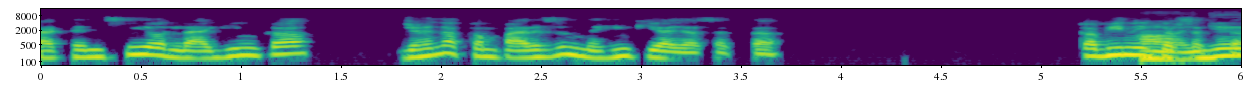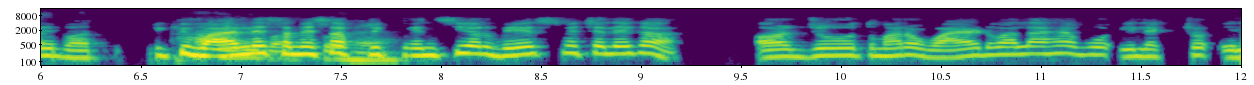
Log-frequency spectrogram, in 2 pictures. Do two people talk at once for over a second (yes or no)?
yes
